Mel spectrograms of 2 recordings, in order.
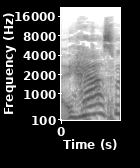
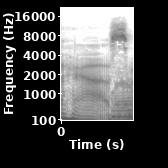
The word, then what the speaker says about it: Hass: Hass with class. Is that what you said? I need to start using that because people can never pronounce my name. And I'm always like, well, just remember pain in the Hass.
